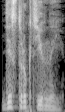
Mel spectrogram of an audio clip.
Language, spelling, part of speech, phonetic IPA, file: Russian, деструктивный, adjective, [dʲɪstrʊkˈtʲivnɨj], Ru-деструктивный.ogg
- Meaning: destructive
